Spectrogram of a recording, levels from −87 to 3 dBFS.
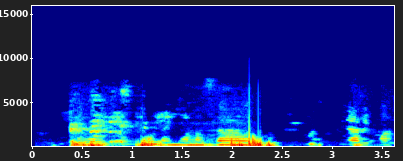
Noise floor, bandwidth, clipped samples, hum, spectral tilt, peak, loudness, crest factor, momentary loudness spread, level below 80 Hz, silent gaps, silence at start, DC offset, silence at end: -38 dBFS; 6.8 kHz; under 0.1%; none; -9 dB/octave; 0 dBFS; -17 LUFS; 18 dB; 24 LU; -46 dBFS; none; 0.4 s; under 0.1%; 0.05 s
